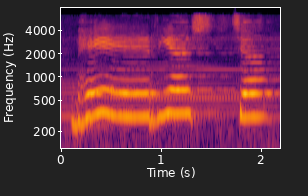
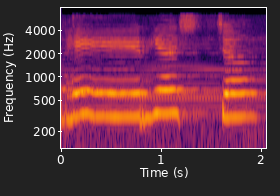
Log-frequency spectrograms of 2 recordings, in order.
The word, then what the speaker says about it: ಭೇರ್ಯಶ್ಚ: ಶ ದಿಂದ ಶುರುವಾಗ್ತಾ ಇದೆ ಭೇರ್ಯಶ್ಚ ಇಲ್ಲಿ ಭೇ ಮಹಾಪ್ರಾಣ ದೀರ್ಘ ಚೆನ್ನಾಗಿ ಬರಬೇಕು ತತ ಶಂಖಾಶ್ಚ ಭೇರ್ಯಶ್ಚ ಪಣವಾನಕ ಗೋಮುಖಾಹ ಇಲ್ಲಿ ಕೊನೆಗೆ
